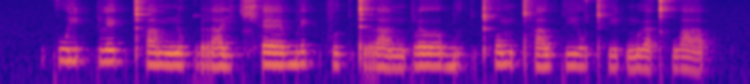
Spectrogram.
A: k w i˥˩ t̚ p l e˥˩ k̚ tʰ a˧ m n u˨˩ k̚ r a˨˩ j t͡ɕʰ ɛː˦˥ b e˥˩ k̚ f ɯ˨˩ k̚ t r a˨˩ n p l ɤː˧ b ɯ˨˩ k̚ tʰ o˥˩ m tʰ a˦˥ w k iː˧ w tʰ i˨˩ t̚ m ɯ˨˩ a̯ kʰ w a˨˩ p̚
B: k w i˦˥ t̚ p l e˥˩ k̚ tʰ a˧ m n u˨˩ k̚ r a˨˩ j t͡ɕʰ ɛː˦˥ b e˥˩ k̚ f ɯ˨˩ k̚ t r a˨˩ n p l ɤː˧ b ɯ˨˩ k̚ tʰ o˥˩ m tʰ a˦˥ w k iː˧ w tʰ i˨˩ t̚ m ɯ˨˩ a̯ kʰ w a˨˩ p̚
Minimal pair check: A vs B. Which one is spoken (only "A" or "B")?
A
